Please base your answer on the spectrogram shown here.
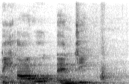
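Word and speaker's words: Trọng: was surprised go in p-h-u foo tong t-r-o-n-g i spell again n-g-u-y-e-n okay one word next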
